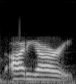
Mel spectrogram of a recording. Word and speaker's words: Adiary: So my full name's Adiari, which is spelled A-D-I-A-R-Y.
